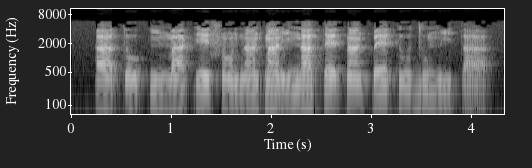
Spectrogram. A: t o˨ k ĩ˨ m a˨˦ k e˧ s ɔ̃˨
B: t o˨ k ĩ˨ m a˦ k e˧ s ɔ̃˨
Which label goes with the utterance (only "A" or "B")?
A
